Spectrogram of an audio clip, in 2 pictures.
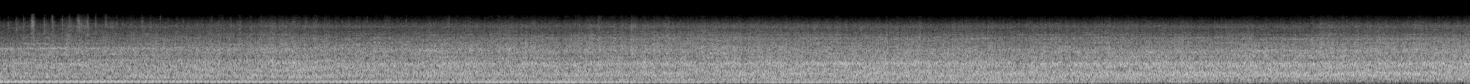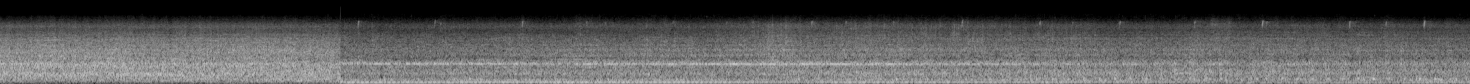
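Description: Freight train rolling past, loud and steady: the low drone of the diesel locomotive's engine at first, fading within the first ten seconds. After that comes the continuous rumble and clatter of the train's wheels on the rails as the freight cars go by. About two-thirds in the sound shifts abruptly, and a faint steady ring joins.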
